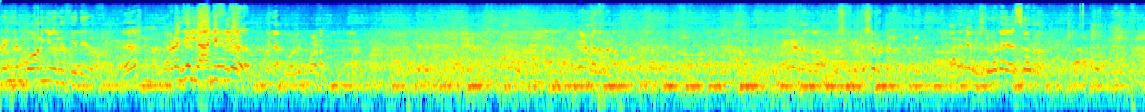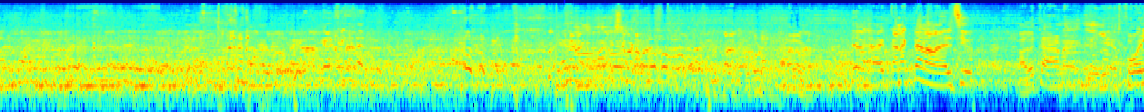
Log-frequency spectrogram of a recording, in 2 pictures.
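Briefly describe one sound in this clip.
A crowd chatters and shouts loudly all around.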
